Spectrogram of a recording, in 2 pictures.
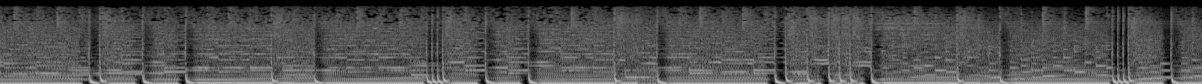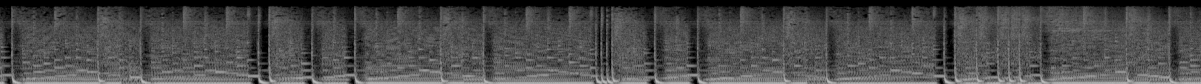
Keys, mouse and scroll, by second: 20.4-22.9 middle drag.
